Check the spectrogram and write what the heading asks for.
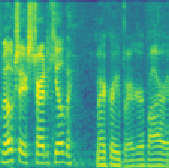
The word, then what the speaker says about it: Mercury: the difference here mercury there is an eye noise that we keep adding that you don't it's a humanoid yeah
